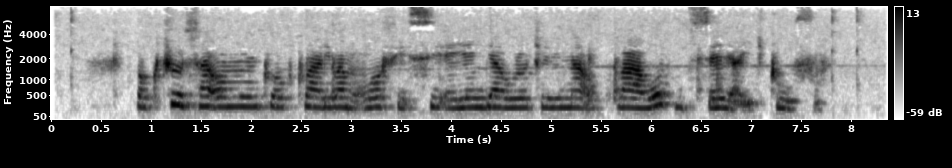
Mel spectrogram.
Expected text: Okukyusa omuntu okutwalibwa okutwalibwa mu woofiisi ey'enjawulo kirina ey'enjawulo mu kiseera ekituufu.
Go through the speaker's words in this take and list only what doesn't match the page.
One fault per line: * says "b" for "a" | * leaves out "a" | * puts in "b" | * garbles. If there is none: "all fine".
* leaves out "okutwalibwa"
* says "okubaawo" for "ey'enjawulo"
